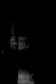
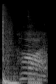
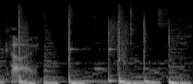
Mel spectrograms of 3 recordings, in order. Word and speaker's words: Chi: it up that's pronounced Chi something I don't know I'm looking for it on Wikipedia this one it's spelled Chi oh it's pronounced Kai k k pronounced Kai yeah it's Kai the one that looks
